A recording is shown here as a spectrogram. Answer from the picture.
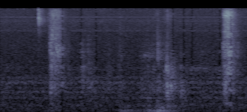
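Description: Faint clicks and handling rustle as a LiPo battery lead is plugged into an RC plane's power circuit, the clearest click about half a second in.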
